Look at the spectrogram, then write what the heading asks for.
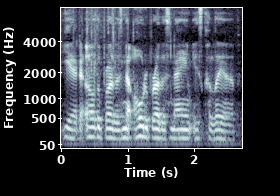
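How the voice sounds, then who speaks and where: A woman's voice: extremely low pitch, steady tone, a little fast, a little mellow, a little hiss or hum, rough recording. A woman hosting a book program for children, explaining things directly to young listeners and reading aloud. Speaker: library book show host. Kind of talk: informal book talk and read-aloud for children.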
